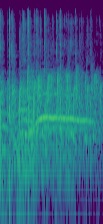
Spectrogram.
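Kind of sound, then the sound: crowd, round of applause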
